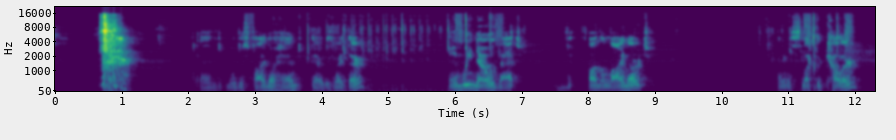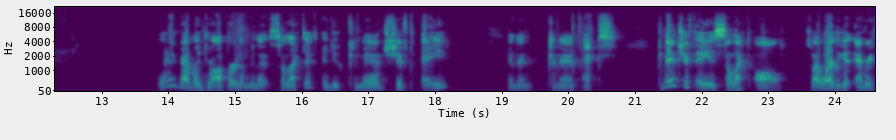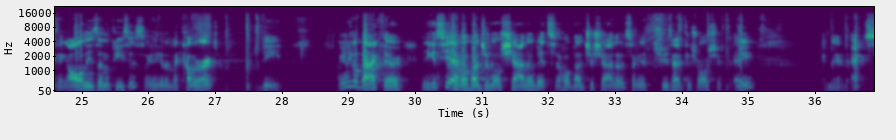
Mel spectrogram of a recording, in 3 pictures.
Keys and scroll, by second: 3.5 2, 5.7 space, 6.5 2, 10.8 2, 10.9 space, 17.2 shift+super+a, 19.6 super+x, 27.0 super+v, 34.2 shift+super+a, 36.0 super+x.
